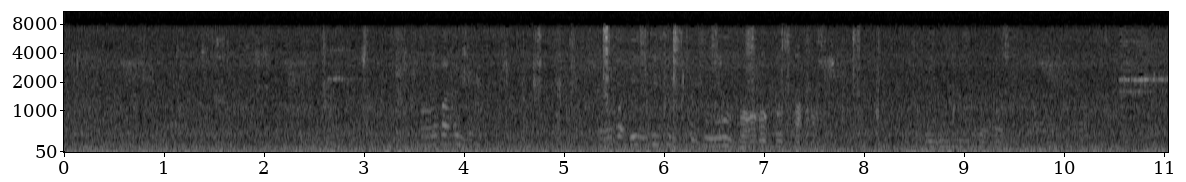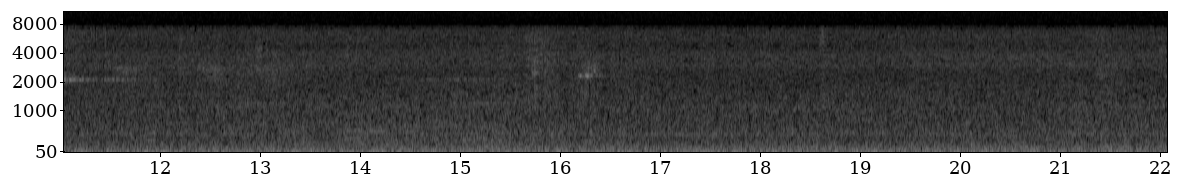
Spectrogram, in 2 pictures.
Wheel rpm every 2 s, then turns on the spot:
0, 0, 0, 0, 0, 0, 0, 0, 0, 0, 0.
none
